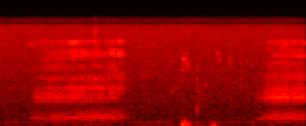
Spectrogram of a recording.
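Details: Cat snoring in deep sleep: soft rhythmic rattling snores on slow breaths with quiet pauses between; ordinary cat snoring.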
